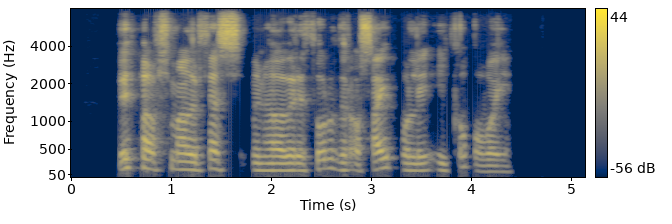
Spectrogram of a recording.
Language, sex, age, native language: Icelandic, male, 40-49, Icelandic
